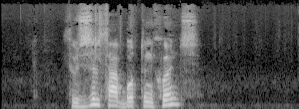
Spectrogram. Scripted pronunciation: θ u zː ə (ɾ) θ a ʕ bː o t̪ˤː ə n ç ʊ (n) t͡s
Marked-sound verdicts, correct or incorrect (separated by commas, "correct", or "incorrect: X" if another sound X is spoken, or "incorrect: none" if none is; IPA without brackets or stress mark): incorrect: l, correct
